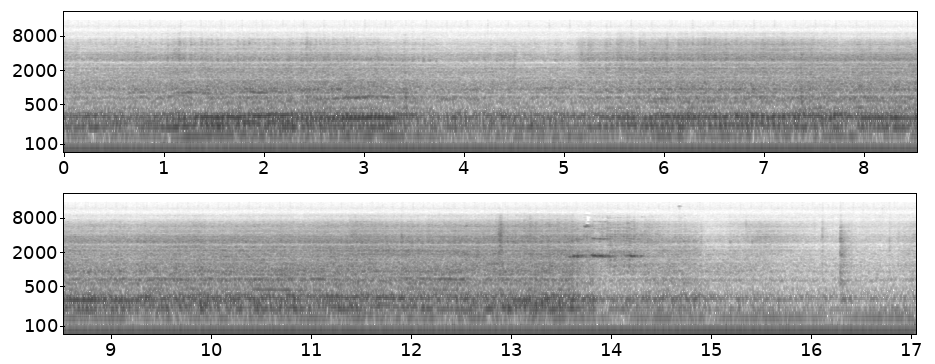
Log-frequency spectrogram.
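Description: Kawasaki police motorcycle engines running as the riders pull away and ride off down the street, the engine note rising and falling. Heard through a television's speaker, with a steady low hum underneath.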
